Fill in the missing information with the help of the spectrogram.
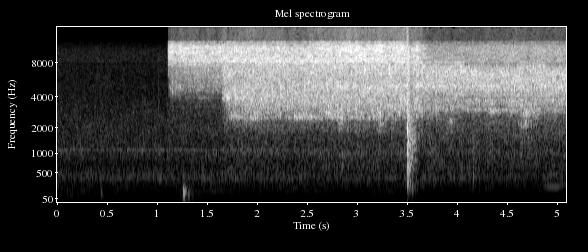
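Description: Chopped bacon and garlic sizzling in a hot stainless-steel electric skillet, a steady loud hiss that starts suddenly about a second in as the meat goes in. There is a single sharp click past the middle.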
